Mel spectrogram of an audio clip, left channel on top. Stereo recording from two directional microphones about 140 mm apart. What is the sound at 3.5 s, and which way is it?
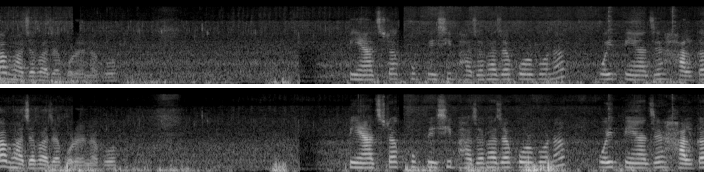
A woman's voice, 40° right (ahead or behind).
